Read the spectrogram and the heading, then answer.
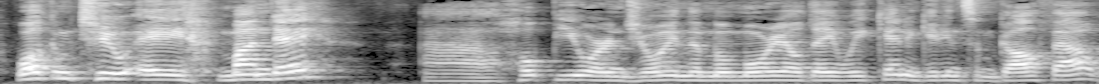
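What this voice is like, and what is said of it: Voice affected by a cold. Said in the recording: “apologize for my voice. I am fighting a little bit of a cold”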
